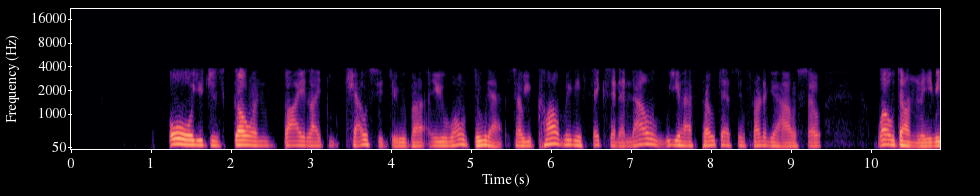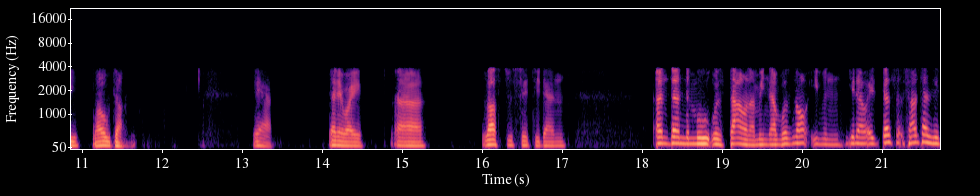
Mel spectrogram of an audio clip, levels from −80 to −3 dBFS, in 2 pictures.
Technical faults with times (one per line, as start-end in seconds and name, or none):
0.00-21.73 G.729 codec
